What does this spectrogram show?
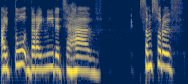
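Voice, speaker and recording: A woman's voice: on the high side, slow, fairly bright tone. A young adult woman from Zimbabwe speaking candidly and reflectively as a guest in a live panel conversation on stage. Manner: earnest, candid, searching. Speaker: guest speaker, podcaster and author.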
